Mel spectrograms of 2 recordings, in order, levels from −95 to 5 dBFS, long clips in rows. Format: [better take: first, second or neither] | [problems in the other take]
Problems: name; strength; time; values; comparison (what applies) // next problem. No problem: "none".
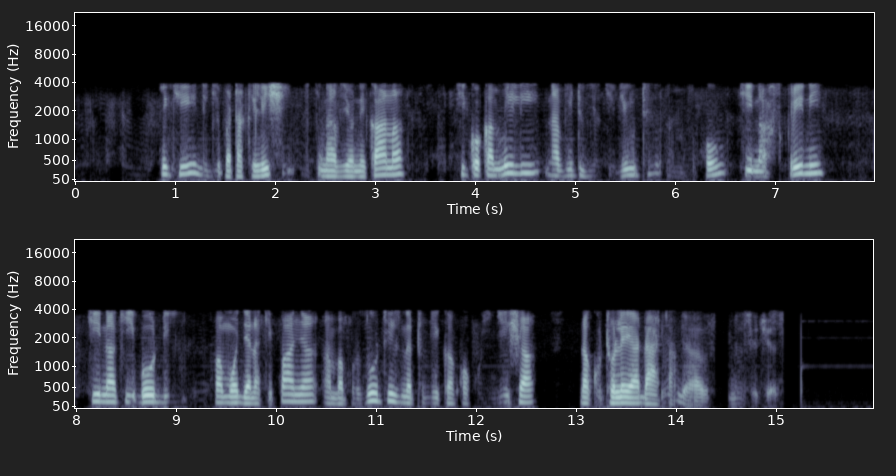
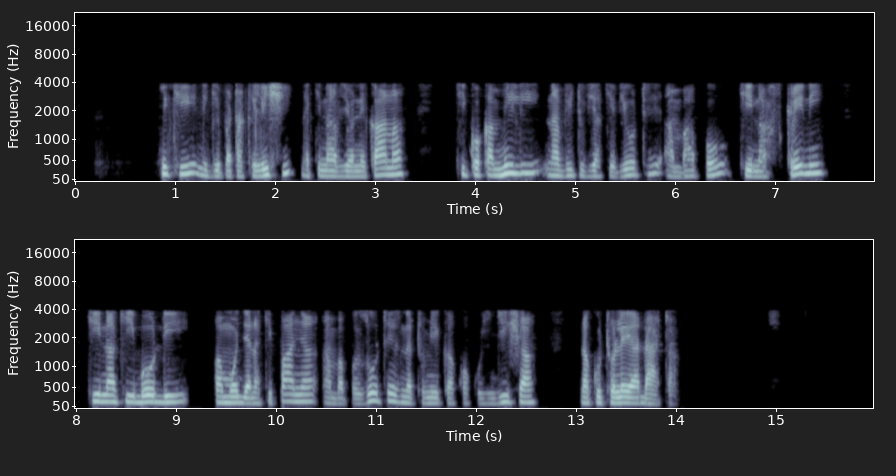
second | noise reduction (neural separator model SepFormer WHAM!)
